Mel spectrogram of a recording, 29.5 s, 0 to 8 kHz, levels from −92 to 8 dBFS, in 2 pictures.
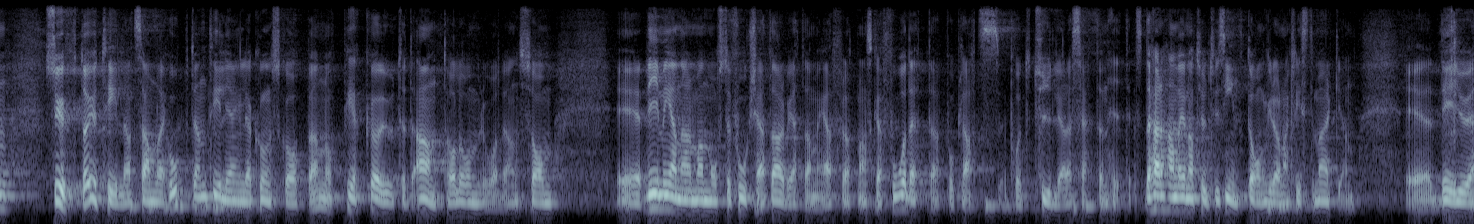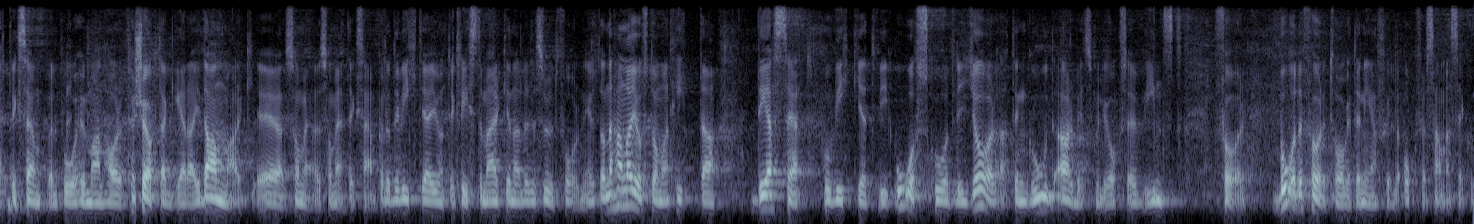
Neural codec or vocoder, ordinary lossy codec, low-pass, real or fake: none; none; 7.2 kHz; real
